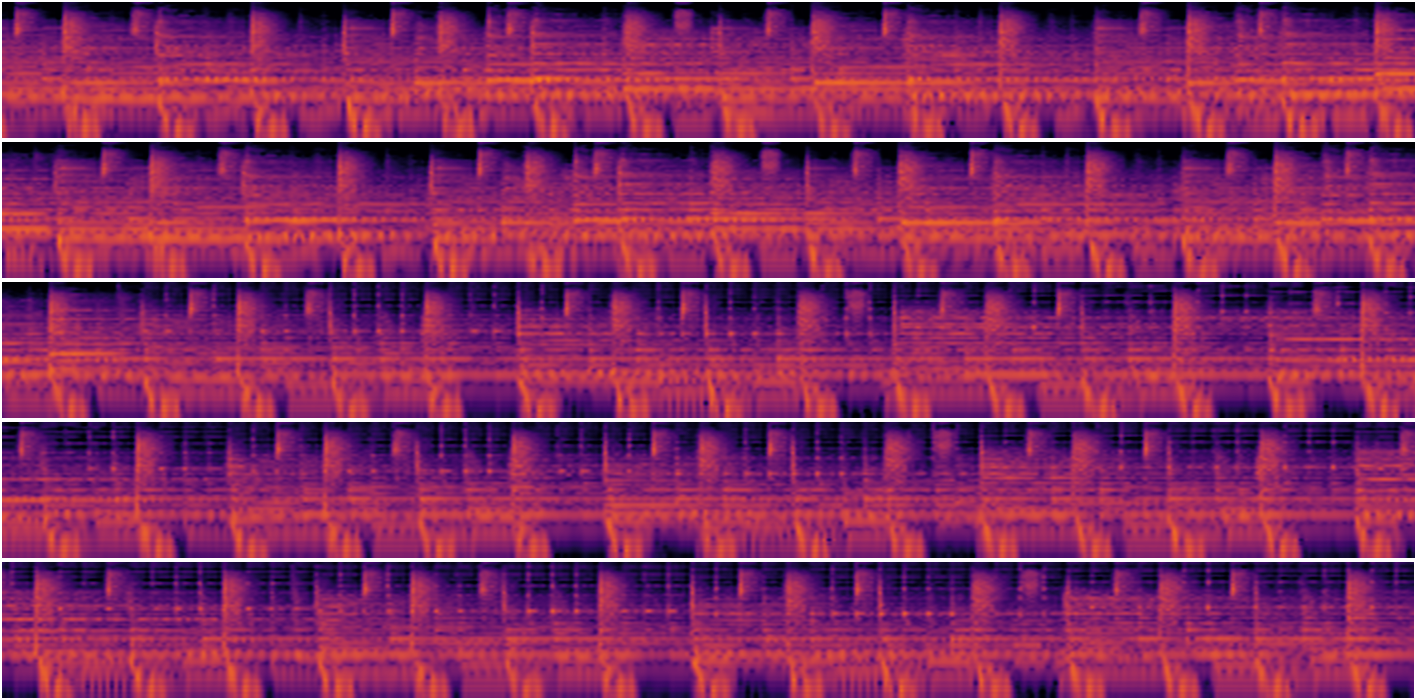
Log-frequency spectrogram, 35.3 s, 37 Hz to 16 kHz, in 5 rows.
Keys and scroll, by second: 0.2 shift+F2, 0.5 Escape, 13.6 Delete, 16.3 Delete, 17.6 F3, 19.0 ctrl+g, 22.8 shift+Page_Up, 23.5 Escape, 24.6 shift+F2, 24.9 Escape.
